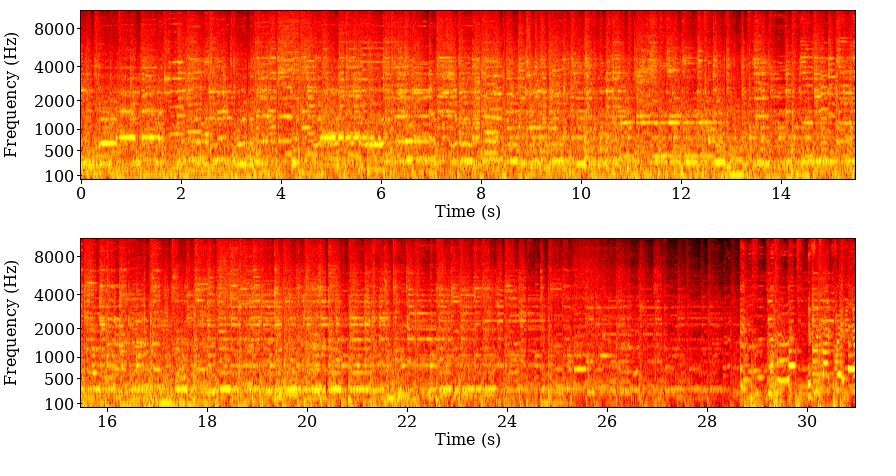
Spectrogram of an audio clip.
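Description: Live electric blues band playing an instrumental stretch: electric guitar lead over bass and drums. The music fades down over the last few seconds, then comes back in abruptly just before the end.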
